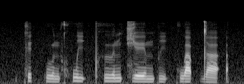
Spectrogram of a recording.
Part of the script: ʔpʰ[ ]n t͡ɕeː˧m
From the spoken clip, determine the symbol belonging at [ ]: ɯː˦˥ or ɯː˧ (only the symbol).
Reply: ɯː˦˥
